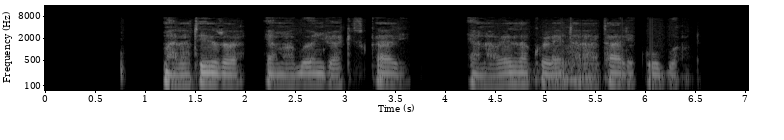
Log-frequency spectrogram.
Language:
Swahili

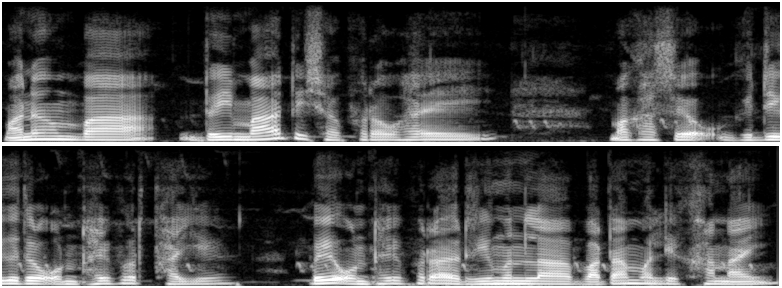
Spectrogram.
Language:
Bodo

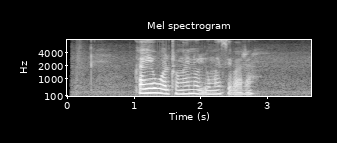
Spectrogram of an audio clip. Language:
Masai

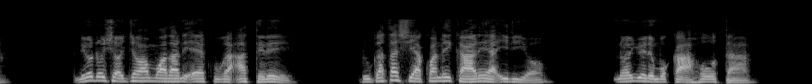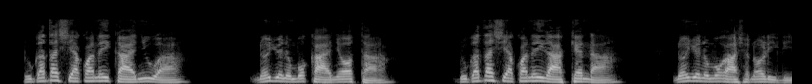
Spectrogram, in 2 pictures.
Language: Kikuyu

